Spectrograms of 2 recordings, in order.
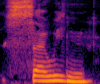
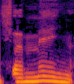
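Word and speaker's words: Samhain: à la base c'est un mot gaellque qui s'écrit S a M u i n d' sawin et non pas sa main et ouais et alors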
